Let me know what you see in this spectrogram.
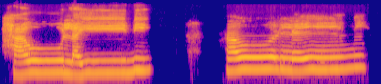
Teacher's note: the ha, this ha, has to be pronounced from the middle of your throat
